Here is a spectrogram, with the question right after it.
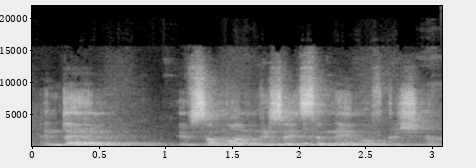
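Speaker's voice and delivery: ordinary talk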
